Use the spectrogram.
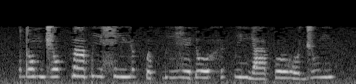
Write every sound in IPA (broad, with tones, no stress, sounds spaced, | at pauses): d ɔ˦ m d͡ʒ ɔ˦ k͡p ã˦ ɓ i˦˨ s iː˧ j ə˦ k͡p ə˨ p ɓ i˨˦ ɣ e˧ ɗ oː˧ h ɨ˦ k͡p i˦ ɲ aː˨ p oː˧ ɣ o˨ d͡ʒ u˦ ŋ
